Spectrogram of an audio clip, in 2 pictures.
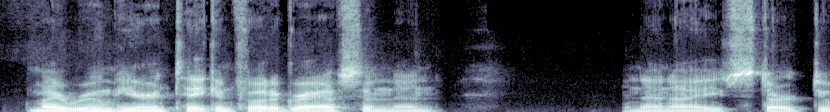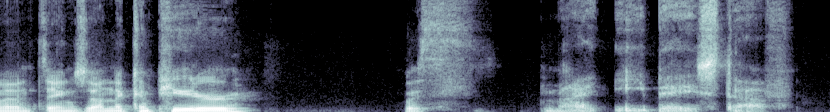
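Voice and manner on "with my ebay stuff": slow hushed whisper. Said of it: "you have to, like, whisper".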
